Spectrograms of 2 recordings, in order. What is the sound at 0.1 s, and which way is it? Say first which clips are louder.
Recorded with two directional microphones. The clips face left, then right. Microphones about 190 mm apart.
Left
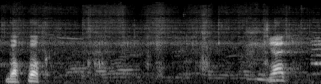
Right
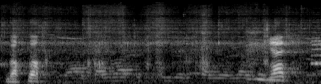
Speech: left 9 dB; 85° left.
